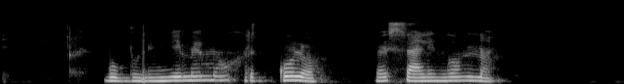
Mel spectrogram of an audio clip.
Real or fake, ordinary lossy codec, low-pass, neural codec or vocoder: fake; Opus, 16 kbps; 7.2 kHz; codec, 16 kHz, 2 kbps, FreqCodec, larger model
